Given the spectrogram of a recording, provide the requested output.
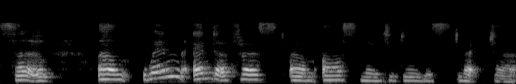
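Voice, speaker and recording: A woman with a Welsh accent speaks very slowly in a dark, mellow, somewhat breathy voice of medium pitch, with very wide pitch swings and big swings in loudness. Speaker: professor. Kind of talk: lecture. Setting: video call. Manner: halting.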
